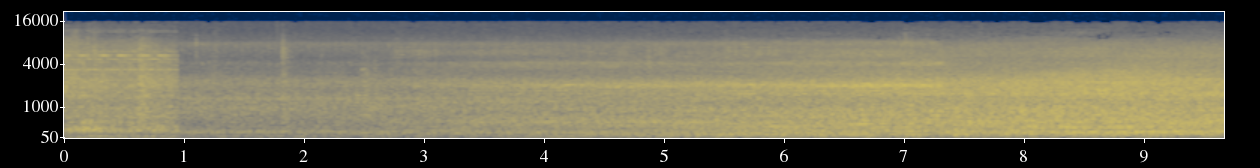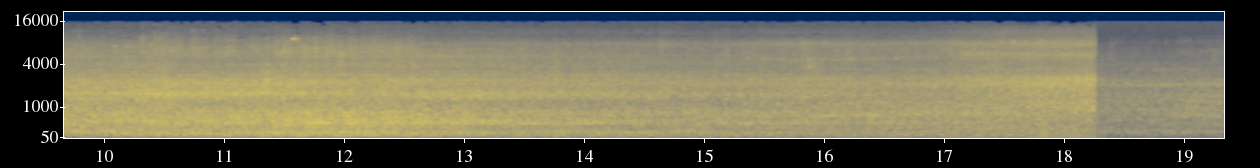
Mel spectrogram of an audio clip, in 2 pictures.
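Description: A tram rumbles past on its rails, growing louder and then fading.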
